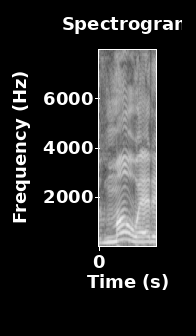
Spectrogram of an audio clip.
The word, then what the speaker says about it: moed: The Hebrew word for feast is pronounced moed in Hebrew, meaning appointed times.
